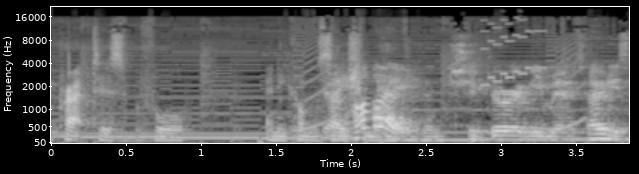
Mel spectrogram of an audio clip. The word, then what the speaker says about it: Shigeru Miyamoto: Shigeru Miyamoto. Shigeru Miyamoto. Your pronunciation sounds right. Mine definitely isn't, and I kind of know that.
